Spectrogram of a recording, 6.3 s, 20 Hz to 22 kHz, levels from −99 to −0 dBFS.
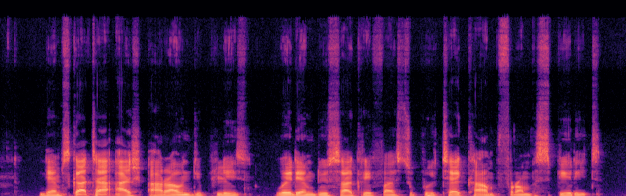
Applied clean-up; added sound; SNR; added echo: none; none; none; none.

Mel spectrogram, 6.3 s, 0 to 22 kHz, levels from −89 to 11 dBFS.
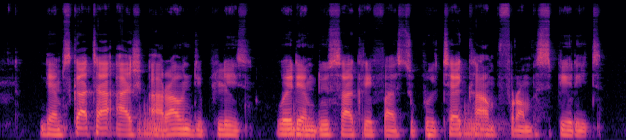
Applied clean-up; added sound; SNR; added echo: none; Brass instrument; 12 dB; none.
